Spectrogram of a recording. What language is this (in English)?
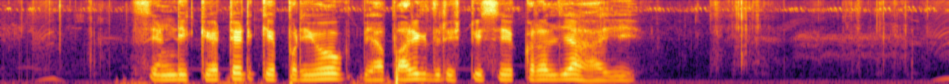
Magahi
